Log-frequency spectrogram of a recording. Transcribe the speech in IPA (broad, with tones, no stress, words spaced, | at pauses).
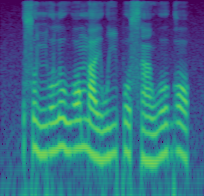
sʰo˦˨ɲo˦ lo˦˨ wɔ˦ma˨ɪ̯ wi˦po˦˨ sʰã˨wo˦ɡɔ˦˨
